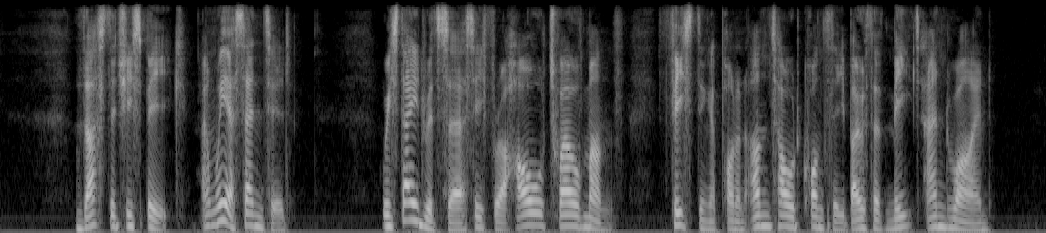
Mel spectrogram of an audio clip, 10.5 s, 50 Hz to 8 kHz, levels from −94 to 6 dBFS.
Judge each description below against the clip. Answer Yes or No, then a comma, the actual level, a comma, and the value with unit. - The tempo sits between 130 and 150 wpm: Yes, average, 145 wpm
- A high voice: No, low, 130 Hz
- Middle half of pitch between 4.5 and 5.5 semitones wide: Yes, average, 5.1 semitones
